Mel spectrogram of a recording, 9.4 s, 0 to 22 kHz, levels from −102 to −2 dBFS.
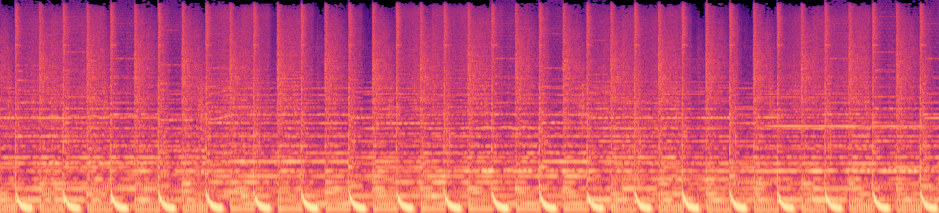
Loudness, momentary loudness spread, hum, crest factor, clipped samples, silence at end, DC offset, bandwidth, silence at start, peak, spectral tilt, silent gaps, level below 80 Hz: -13 LUFS; 1 LU; none; 12 dB; under 0.1%; 0 s; under 0.1%; over 20 kHz; 0 s; 0 dBFS; -5 dB/octave; none; -18 dBFS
